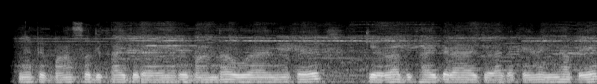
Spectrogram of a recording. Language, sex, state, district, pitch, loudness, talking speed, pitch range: Hindi, male, Maharashtra, Washim, 110 Hz, -15 LUFS, 210 wpm, 110-115 Hz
